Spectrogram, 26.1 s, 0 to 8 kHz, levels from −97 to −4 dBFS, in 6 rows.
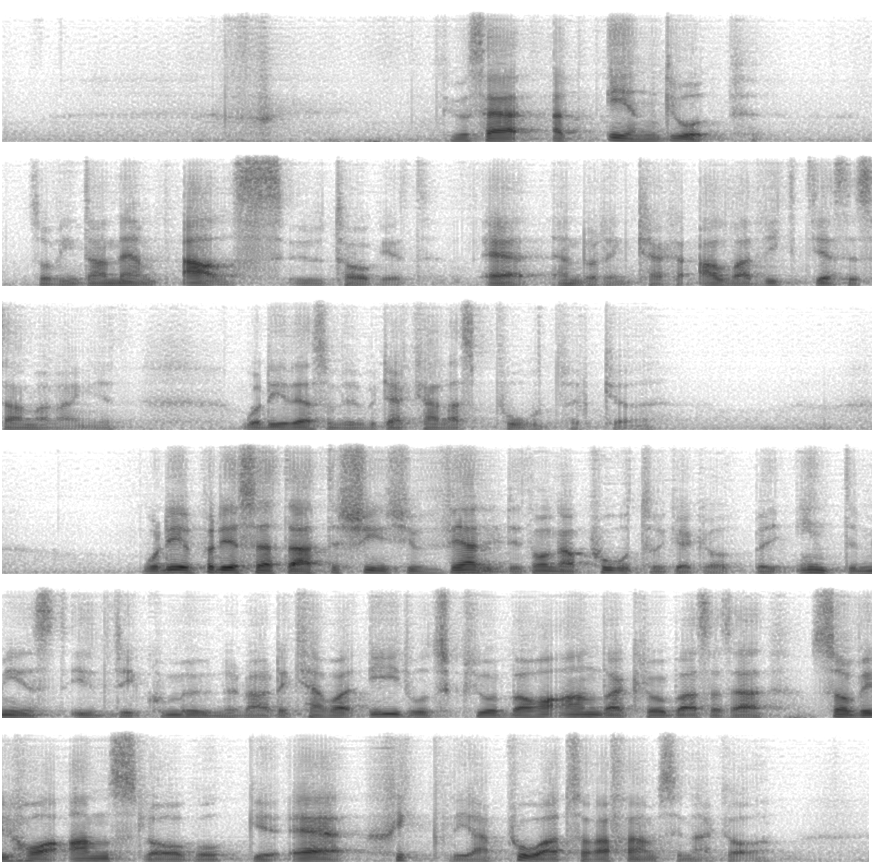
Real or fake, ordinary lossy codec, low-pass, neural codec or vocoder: fake; none; 7.2 kHz; codec, 16 kHz, 0.3 kbps, FocalCodec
